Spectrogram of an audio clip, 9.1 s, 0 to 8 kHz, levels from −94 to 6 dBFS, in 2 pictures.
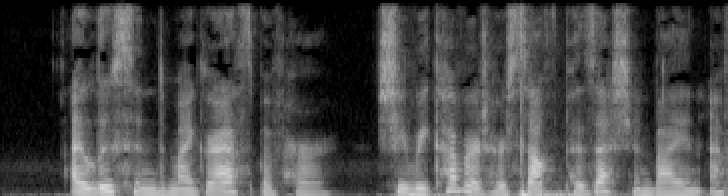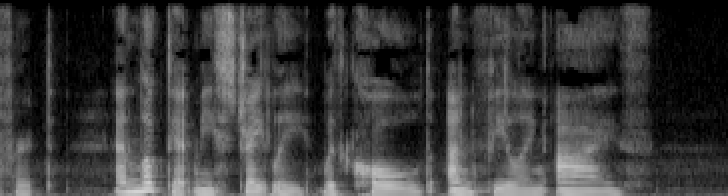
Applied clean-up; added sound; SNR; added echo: none; Thump, thud; 4 dB; none.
